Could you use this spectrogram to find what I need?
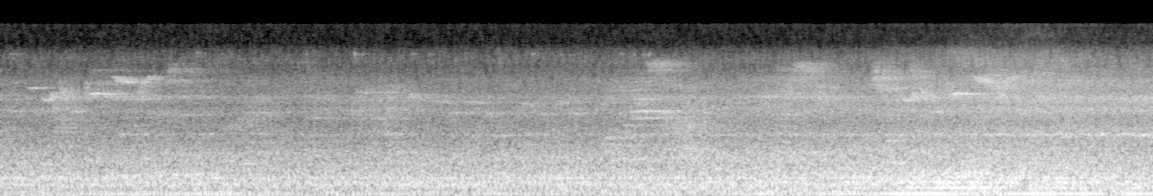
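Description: A train's motor hums as it pulls slowly out of an echoing underground station and gets louder.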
